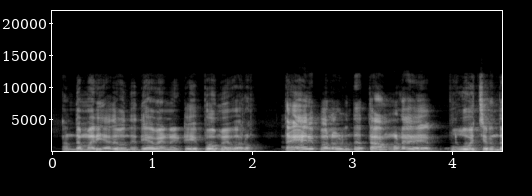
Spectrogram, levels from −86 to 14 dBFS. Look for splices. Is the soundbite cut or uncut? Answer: cut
